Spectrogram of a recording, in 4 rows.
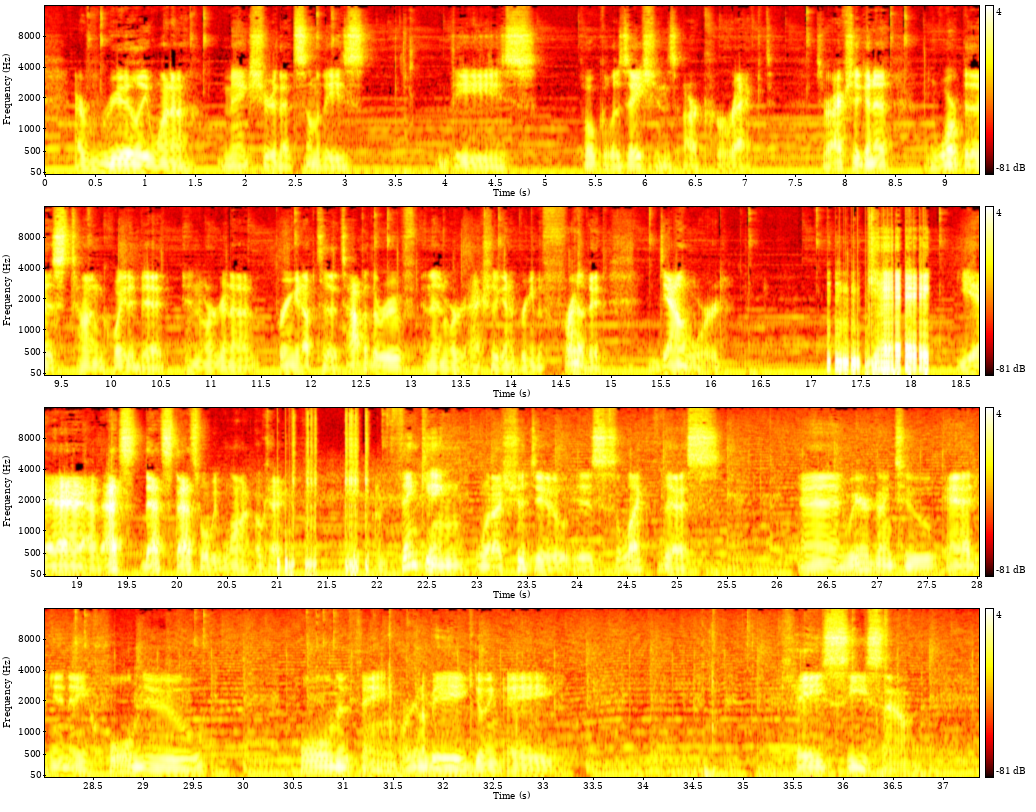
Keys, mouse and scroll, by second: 0.7 right click, 1.8 right click, 3.1 shift+right click, 4.6-7.7 drag, 8.8 right click, 9.8-11.9 drag, 12.9 right click, 14.1 shift+right click, 15.4-16.4 drag, 17.1-18.3 drag, 21.0-22.1 drag, 24.2 click, 28.4-29.7 drag, 30.7 click, 30.8-36.9 drag.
